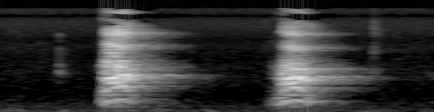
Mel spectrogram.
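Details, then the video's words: A male Pembroke Welsh Corgi puppy barking at his own reflection in a window gives two sharp, bright barks about a second apart. "Corgi puppy is barking at his own reflection in the window."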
